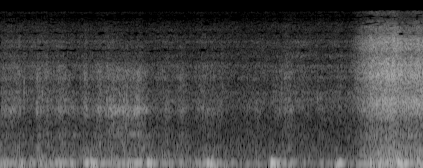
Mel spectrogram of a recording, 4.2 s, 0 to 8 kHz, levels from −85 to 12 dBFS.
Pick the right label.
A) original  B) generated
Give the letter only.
B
